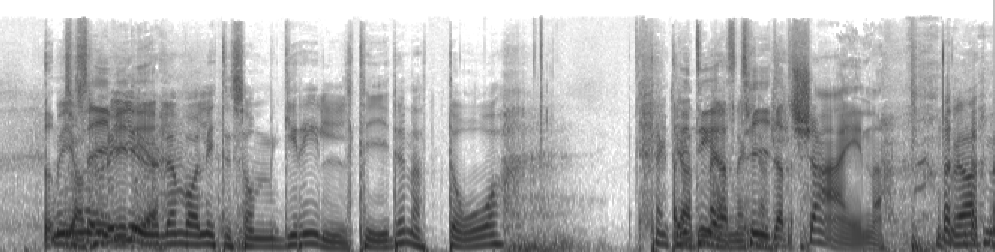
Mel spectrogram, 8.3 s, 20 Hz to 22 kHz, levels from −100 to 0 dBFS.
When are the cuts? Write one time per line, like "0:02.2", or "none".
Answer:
none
